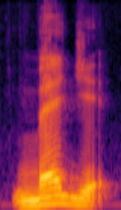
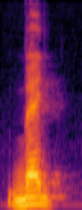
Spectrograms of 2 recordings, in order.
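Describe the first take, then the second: First: The final j is released with an echoing bounce. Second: The final j is held closed without any bounce. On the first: The speaker calls it right. "harus dibaca dengan pantulan" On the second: The speaker calls it wrong. "tidak memantulkannya akan keliru ... tanpa pantulan"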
